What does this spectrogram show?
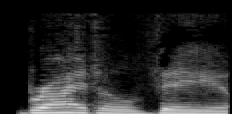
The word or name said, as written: bridal veil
